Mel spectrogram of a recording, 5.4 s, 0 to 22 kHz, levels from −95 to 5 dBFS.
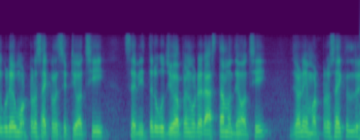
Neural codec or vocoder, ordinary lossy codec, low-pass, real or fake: codec, 16 kHz, about 1 kbps, DyCAST, with the encoder's durations; none; none; fake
